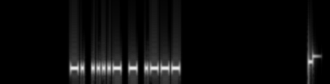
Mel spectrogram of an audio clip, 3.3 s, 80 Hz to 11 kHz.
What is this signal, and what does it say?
Morse code, heard as a keyed tone, about 41 wpm, 690 Hz. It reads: N4TJ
